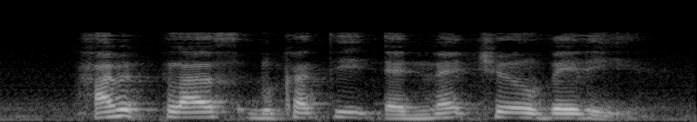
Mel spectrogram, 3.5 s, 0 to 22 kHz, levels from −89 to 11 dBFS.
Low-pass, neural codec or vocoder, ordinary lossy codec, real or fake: 7.2 kHz; autoencoder, 48 kHz, 32 numbers a frame, DAC-VAE, trained on Japanese speech; none; fake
